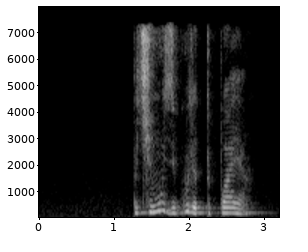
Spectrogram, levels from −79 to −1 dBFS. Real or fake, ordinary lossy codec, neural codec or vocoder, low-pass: fake; AAC, 32 kbps; vocoder, 44.1 kHz, 80 mel bands, Vocos; 7.2 kHz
